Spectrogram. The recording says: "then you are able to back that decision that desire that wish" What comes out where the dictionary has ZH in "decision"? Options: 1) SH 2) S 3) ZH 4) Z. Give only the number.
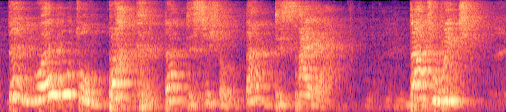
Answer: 1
